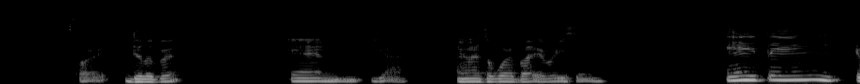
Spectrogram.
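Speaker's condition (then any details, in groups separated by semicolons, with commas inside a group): Cerebral palsy; since birth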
